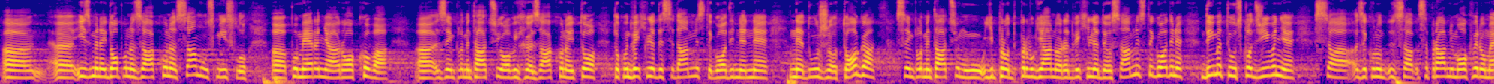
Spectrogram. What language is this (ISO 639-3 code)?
srp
